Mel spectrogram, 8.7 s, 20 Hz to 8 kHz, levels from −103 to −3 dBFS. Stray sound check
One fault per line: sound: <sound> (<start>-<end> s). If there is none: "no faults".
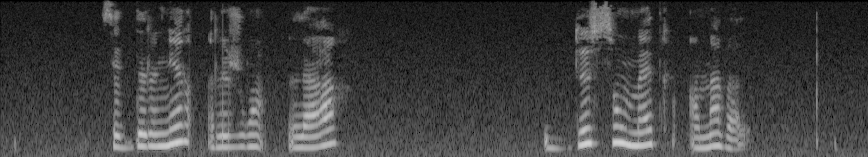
no faults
